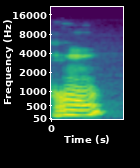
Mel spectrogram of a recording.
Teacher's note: There's the R with the nasal on sound. The N is not pronounced because it is not followed by a vowel. It's followed by another consonant, so you don't pronounce it.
